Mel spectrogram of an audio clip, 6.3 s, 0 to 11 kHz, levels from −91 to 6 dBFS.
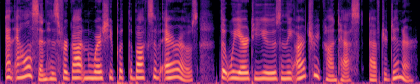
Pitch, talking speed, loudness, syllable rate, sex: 235 Hz, 210 wpm, -18 LUFS, 6.1 syllables/s, female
